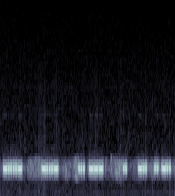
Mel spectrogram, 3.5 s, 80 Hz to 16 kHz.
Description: Morse code, heard as a keyed tone, about 51 wpm, spaced as for 42 wpm, 600 Hz. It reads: - <BT> SO I DID
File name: archived / CRSnet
